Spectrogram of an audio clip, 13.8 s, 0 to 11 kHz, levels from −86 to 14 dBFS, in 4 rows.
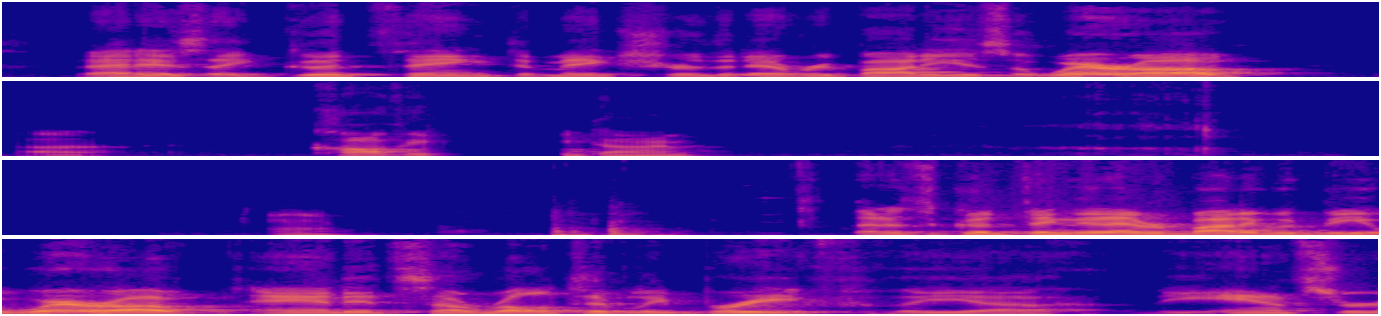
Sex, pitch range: male, 95-125 Hz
